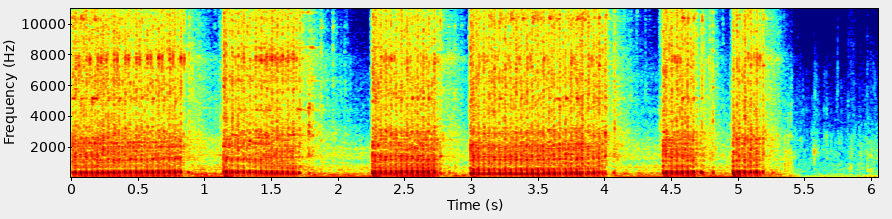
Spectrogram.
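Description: Jackhammer breaking up asphalt in a pothole, running in about six short bursts of rapid blows with brief pauses between, then stopping a little before the end.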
